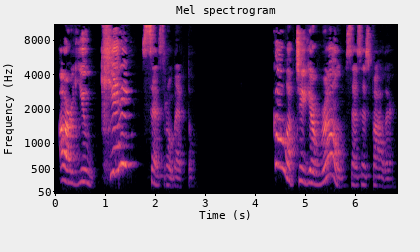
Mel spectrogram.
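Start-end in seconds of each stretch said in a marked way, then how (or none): 0.1-1.5 loud. Acted. Child protesting spinach dinner. 4.4-5.8 angry. Acted. Father sending son to room.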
